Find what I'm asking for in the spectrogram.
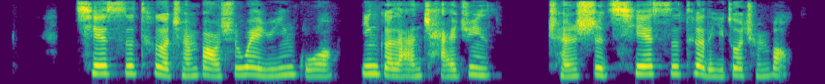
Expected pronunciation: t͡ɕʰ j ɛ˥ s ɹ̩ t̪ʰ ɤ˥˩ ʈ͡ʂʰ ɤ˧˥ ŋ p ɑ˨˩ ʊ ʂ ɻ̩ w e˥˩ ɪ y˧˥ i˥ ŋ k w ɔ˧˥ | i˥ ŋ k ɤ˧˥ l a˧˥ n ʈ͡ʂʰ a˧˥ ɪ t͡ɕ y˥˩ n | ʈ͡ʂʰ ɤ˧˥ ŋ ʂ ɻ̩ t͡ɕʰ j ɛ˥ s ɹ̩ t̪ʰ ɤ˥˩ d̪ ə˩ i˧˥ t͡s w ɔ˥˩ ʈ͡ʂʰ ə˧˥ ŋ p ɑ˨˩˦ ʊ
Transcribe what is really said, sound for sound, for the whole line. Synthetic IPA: t͡ɕʰ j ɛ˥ s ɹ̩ t̪ʰ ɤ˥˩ ʈ͡ʂʰ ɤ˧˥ ŋ p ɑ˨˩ ʊ ʂ ɻ̩ w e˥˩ ɪ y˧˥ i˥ ŋ k w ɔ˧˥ | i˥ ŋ k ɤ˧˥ l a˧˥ n ʈ͡ʂʰ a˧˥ ɪ t͡ɕ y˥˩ n | ʈ͡ʂʰ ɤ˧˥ ŋ ʂ ɻ̩ t͡ɕʰ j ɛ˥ s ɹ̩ t̪ʰ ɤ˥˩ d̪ ə˩ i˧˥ t͡s w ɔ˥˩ ʈ͡ʂʰ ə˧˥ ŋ p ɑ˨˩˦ ʊ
